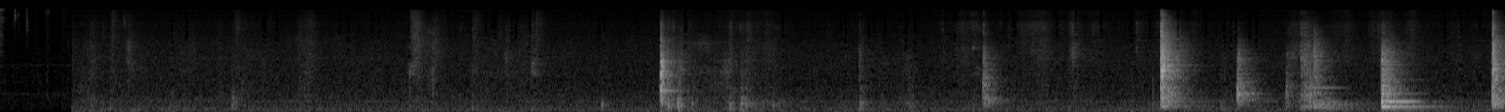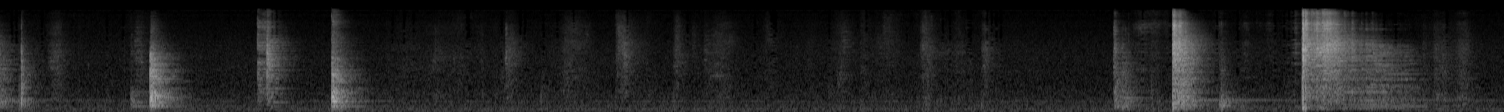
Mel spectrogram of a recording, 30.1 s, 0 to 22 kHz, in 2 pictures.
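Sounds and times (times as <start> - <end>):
metallic clanks and knocks: 28.0 - 29.6.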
